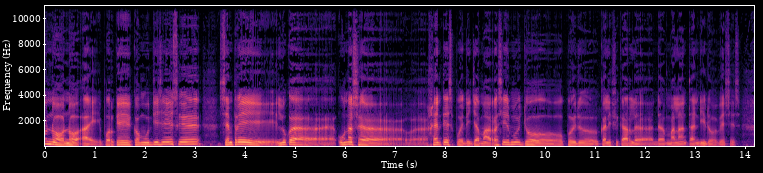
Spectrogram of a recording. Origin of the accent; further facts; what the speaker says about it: Senegal; Spanish is a second language; now in Spain; Ahora la actualidad la conozco mejor aquí que en mi país. Y ves, somos inmigrantes. Casi 12 meses sobre 12 estamos aquí en Galicia.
